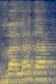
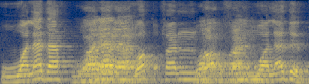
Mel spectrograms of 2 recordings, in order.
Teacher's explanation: واو کی ادائیگی کیسے ہوگی؟ ہونٹوں کی گولائی سے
